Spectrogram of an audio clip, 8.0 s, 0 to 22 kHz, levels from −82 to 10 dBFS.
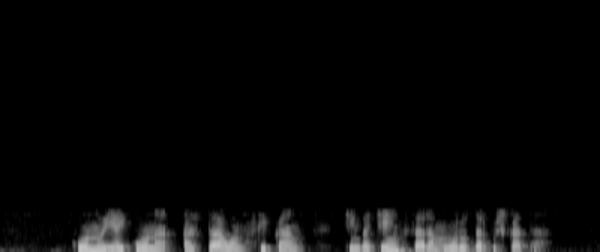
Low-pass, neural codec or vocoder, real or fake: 3.6 kHz; none; real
